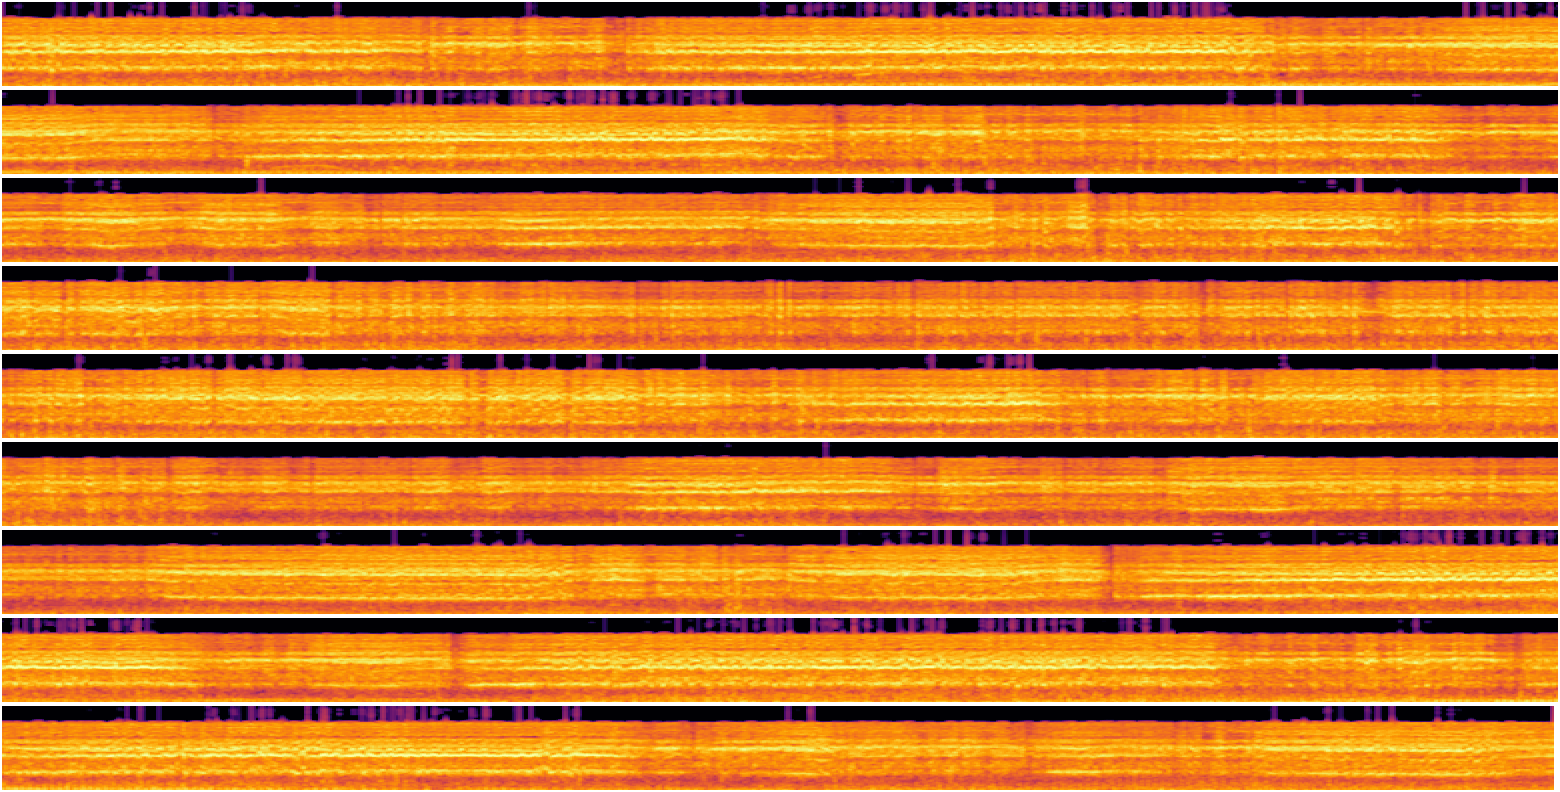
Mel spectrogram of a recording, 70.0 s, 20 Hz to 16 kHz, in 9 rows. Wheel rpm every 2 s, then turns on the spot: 220, 220, 210, 210, 220, 210, 220, 220, 220, 230, 220, 210, 220, 230, 230, 230, 210, 220, 210, 230, 240, 220, 230, 230, 220, 220, 210, 210, 210, 210, 220, 210, 210, 220, 220.
none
